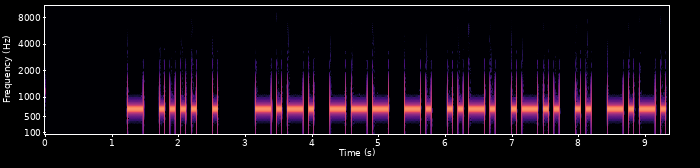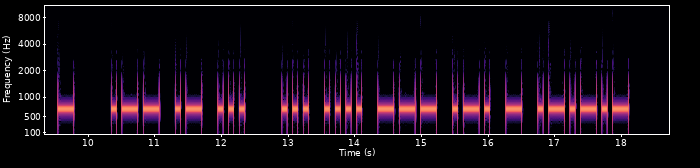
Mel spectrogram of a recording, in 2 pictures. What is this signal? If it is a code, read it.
Morse code, heard as a keyed tone, about 15 wpm, 700 Hz. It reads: THE CONFLICT WAS SHORT.
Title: Sentences from Top 1300 Words 15wpm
